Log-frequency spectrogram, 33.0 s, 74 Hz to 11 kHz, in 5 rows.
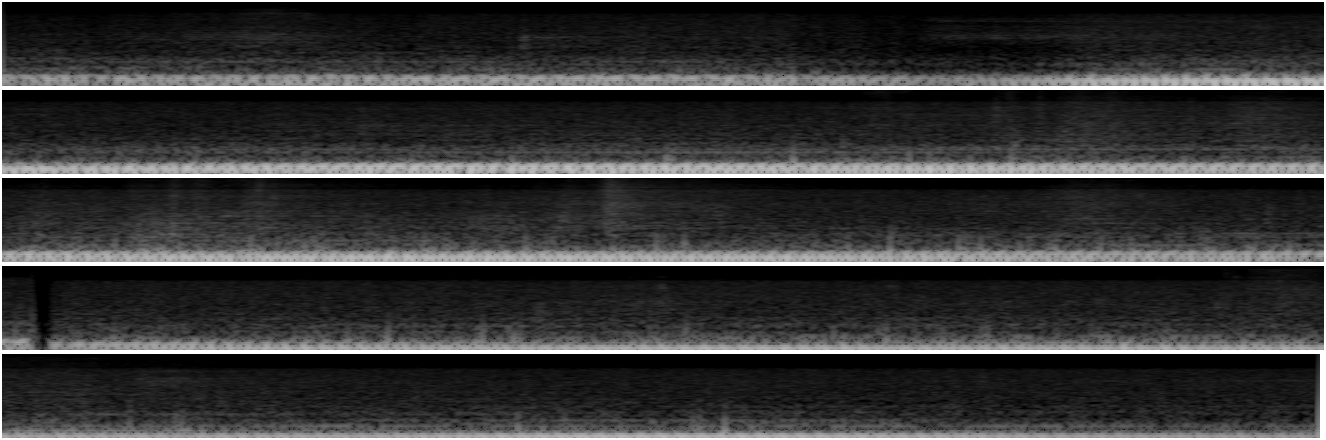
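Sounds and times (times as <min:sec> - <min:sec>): deep rumbling drone: 0:00.0 - 0:33.0.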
